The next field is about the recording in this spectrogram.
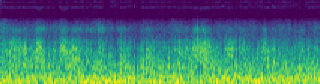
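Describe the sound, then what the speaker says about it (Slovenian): Steady wind buffets the microphone on the north face of Planjava mountain in Slovenia, with rain, in a broad, continuous rumble and roar, loud and close, with no voices. "Veter, dež, gor više sneg."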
